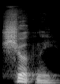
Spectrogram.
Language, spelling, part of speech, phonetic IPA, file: Russian, счётный, adjective, [ˈɕːɵtnɨj], Ru-счётный.ogg
- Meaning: 1. counting, account, bookkeeping 2. calculating, counting, computing 3. countable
